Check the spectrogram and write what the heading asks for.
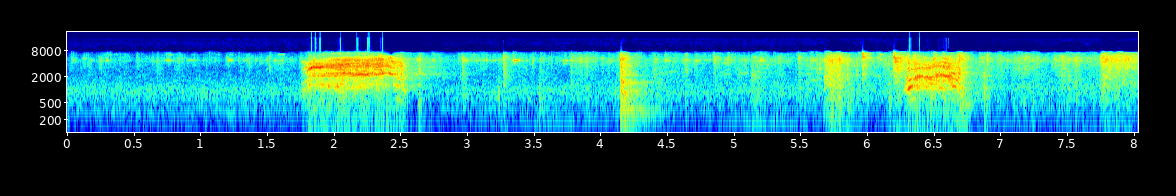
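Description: A woman screaming in loud, drawn-out cries as she flees from dogs, heard through a security camera's tinny microphone. A single sharp knock comes about four seconds in.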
